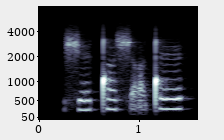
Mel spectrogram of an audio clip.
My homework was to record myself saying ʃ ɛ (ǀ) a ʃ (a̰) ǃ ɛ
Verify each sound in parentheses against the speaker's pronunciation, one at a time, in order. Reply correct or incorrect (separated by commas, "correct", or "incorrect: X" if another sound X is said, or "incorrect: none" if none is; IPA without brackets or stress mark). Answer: incorrect: ǃ, correct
